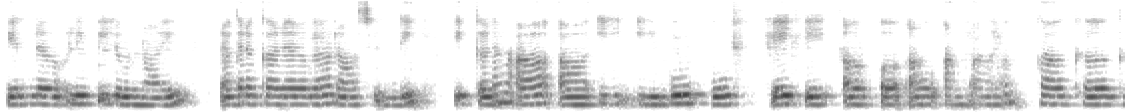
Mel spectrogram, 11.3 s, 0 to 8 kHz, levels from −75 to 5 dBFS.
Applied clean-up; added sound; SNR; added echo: neural mask model DeepFilterNet 3.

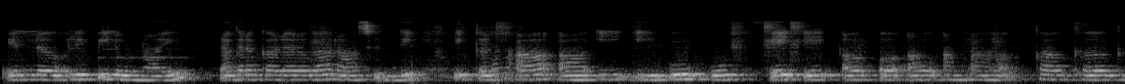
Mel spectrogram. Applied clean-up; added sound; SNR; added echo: neural separator model SepFormer DNS4.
